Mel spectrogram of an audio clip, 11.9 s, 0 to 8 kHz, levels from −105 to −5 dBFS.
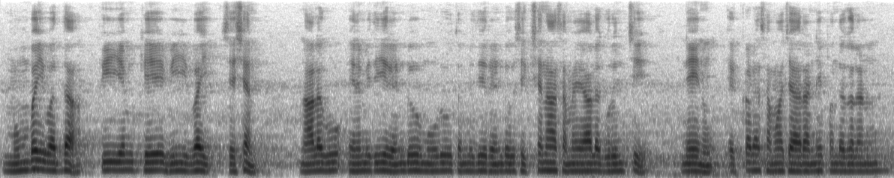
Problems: none marked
